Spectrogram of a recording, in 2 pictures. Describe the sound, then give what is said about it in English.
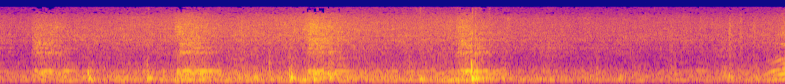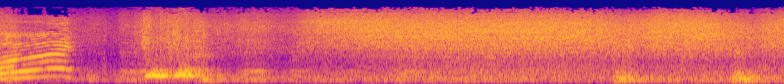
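A steam train pulling out of a station rumbles along with rhythmic chugging, then lets out a rising, wavering whistle, followed by a long, steady hiss of escaping steam. No one speaks. “they were late and they had to chase the train to get on it”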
